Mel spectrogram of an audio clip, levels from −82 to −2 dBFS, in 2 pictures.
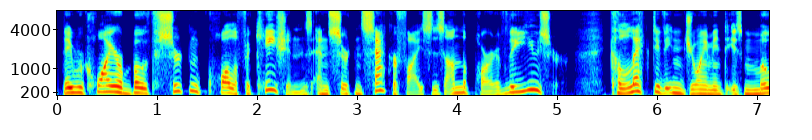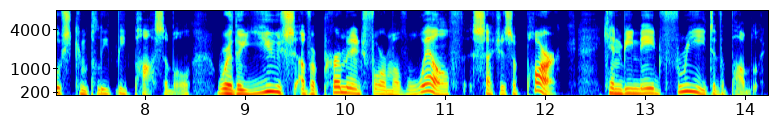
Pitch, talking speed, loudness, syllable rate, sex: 155 Hz, 170 wpm, -21 LUFS, 5.2 syllables/s, male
